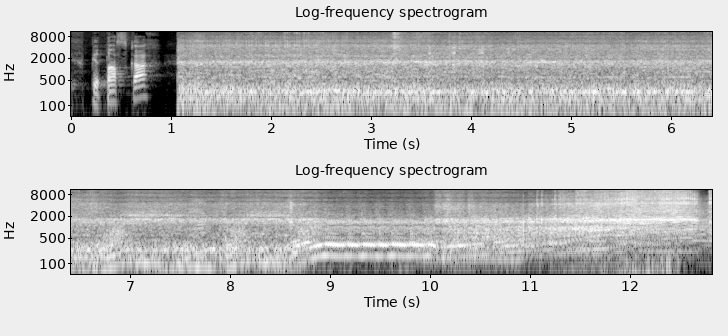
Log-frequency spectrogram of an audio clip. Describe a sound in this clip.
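Car engines idle and rev loudly.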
